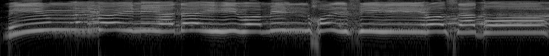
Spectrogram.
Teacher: را کو ہی موٹا کریں گے، صاد کو ہی موٹا کریں گے، اور رصدن سے رصدا، دو زبر کی تنوین کو الف سے بدل دیں گے، رصدن سے رصدا، اس کو کہیں وقف بالابدال.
